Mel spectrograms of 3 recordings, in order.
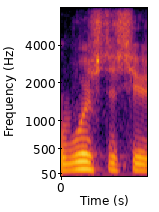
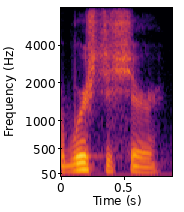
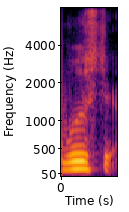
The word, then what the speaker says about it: Worcestershire: bro I am but there you are Worcestershire fast money tip set up a copium stand at the Emirates there you go talk to me nicely nobody calls it Wooster okay I'm moving I'm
